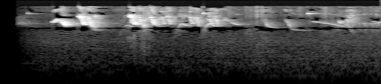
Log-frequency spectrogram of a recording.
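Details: Pure Peruvian-type saffron finch nestlings, kept birds: high, thin chirps and buzzy trills in quick bursts, loudest early, then quieter repeated twitters.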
